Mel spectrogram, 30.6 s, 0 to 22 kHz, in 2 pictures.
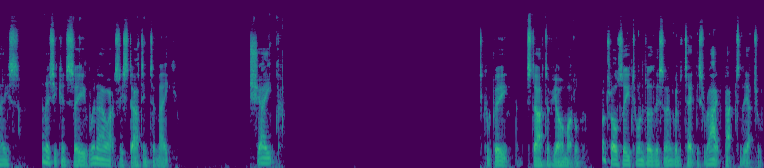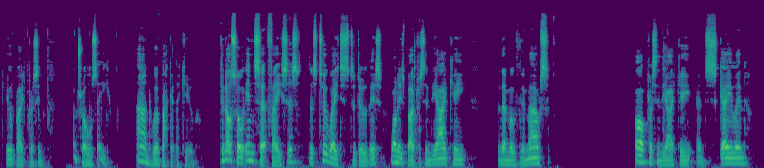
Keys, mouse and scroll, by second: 0.2 middle click, 0.3 e, 0.8 click, 0.9 middle click, 1.6 click, 1.7 e, 2.9 click, 3.3 middle click, 3.6 middle click, 4.1 click, 4.4 e, 5.1 click, 5.6 click, 5.6 e, 6.3 click, 7.5-9.9 middle click, 8.0 click, 8.1 e, 9.0 click, 9.3-9.7 scroll, 11.5 middle click, 12.4 ctrl+z, 12.7 ctrl+z, 12.9 ctrl+z, 13.2 ctrl+z, 13.3 ctrl+z, 13.6 ctrl+z, 13.8 ctrl+z, 14.1 ctrl+z, 14.3 ctrl+z, 14.6 ctrl+z, 14.9 ctrl+z, 15.1 ctrl+z, 15.4 ctrl+z, 15.8 ctrl+z, 16.3 ctrl+z, 16.6 ctrl+z, 17.1 ctrl+z, 17.9 ctrl+z, 17.9 middle click, 18.5 middle click, 18.8 middle click, 18.9 middle click, 19.0 middle click, 19.5 click, 19.6-19.9 scroll down 8, 19.9 middle click, 20.2 middle click, 20.5 middle click, 21.1 click, 23.6 i, 26.4 click, 27.4 ctrl+z, 28.5 i.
